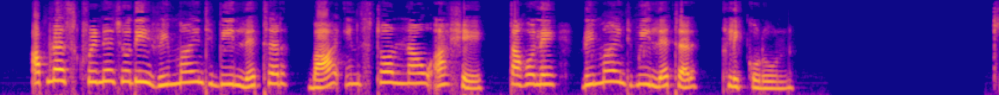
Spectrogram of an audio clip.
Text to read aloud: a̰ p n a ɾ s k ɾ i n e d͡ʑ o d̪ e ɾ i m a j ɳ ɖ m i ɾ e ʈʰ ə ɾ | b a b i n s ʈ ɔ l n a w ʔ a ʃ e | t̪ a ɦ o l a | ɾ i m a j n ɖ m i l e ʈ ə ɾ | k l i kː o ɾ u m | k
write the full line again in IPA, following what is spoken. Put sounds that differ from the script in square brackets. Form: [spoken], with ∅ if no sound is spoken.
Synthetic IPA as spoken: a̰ p n a ɾ s k ɾ i n e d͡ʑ o d̪ [i] ɾ i m a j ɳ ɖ m i [l] e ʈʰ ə ɾ | b a [∅] i n s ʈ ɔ l n a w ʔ a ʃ e | t̪ a ɦ o l [e] | ɾ i m a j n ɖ m i l e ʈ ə ɾ | k l i kː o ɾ u [n] | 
